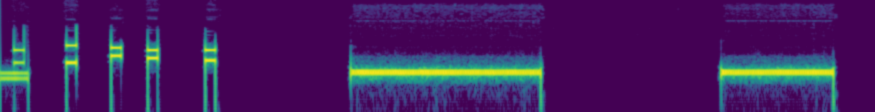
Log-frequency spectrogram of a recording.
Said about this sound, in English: But, okay, I'm about to dial the phone number right now.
